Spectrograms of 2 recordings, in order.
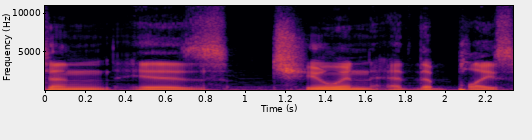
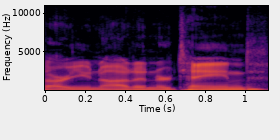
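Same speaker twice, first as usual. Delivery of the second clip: plain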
